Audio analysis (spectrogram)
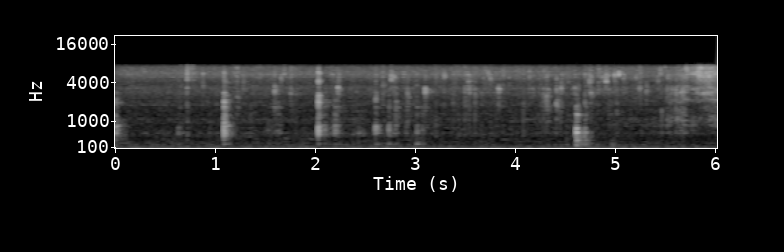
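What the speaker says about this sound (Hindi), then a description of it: "अब इसमें लहसुन अदरक का पेस्ट डाल दूंगी" Garlic ginger paste sizzles and fries in hot oil with browned onions, a steady crackle broken by a few sharp scraping stirs of a utensil against the pan.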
